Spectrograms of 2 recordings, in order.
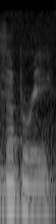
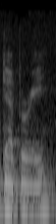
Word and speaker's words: debris: It's actually pronounced the brie, not debris.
